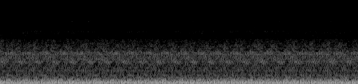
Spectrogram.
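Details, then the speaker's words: Diesel at cold start and initial diagnosis, VGT turbo commanded to cycle while idling: flat, unchanging pitch with steady low clatter, turbo pitch never changes; VGT not responding, suspected running without turbo, unconfirmed. "just mess up turbo is nuts it's not cycling at all I can't hear it at all you can see the DGP right here it's trying to cycle it but it's not working I can tell it's not changing it's not changing the pitch out there at all"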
